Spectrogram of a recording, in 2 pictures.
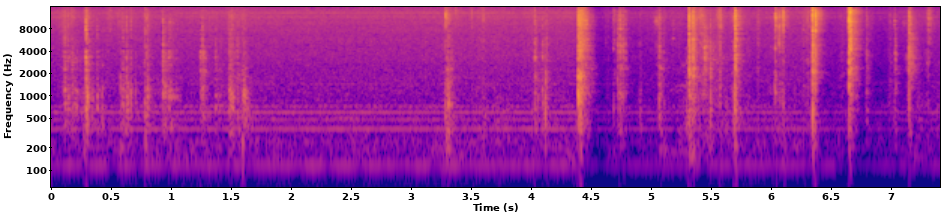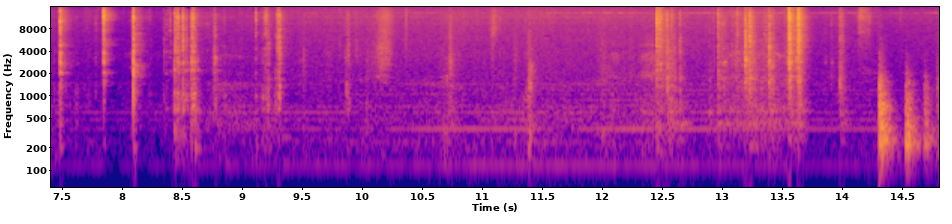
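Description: Cloth rustles and brushes close by.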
